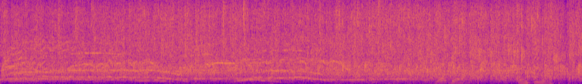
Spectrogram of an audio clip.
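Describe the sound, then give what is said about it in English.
Audience applause welcoming a guest at a Blue Mountains music festival, dense and sustained clapping throughout, with a voice speaking over it. “Folks, she's come a very long way. Can we have a raucous Blue Mountains welcome for Ruthie Foster?”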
